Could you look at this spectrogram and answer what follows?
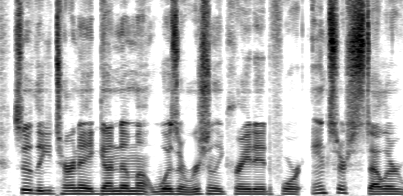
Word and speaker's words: Turn A Gundam: It's the system turn a 999 turn a Gundam pronounced turn a Gundam aka it's is literally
